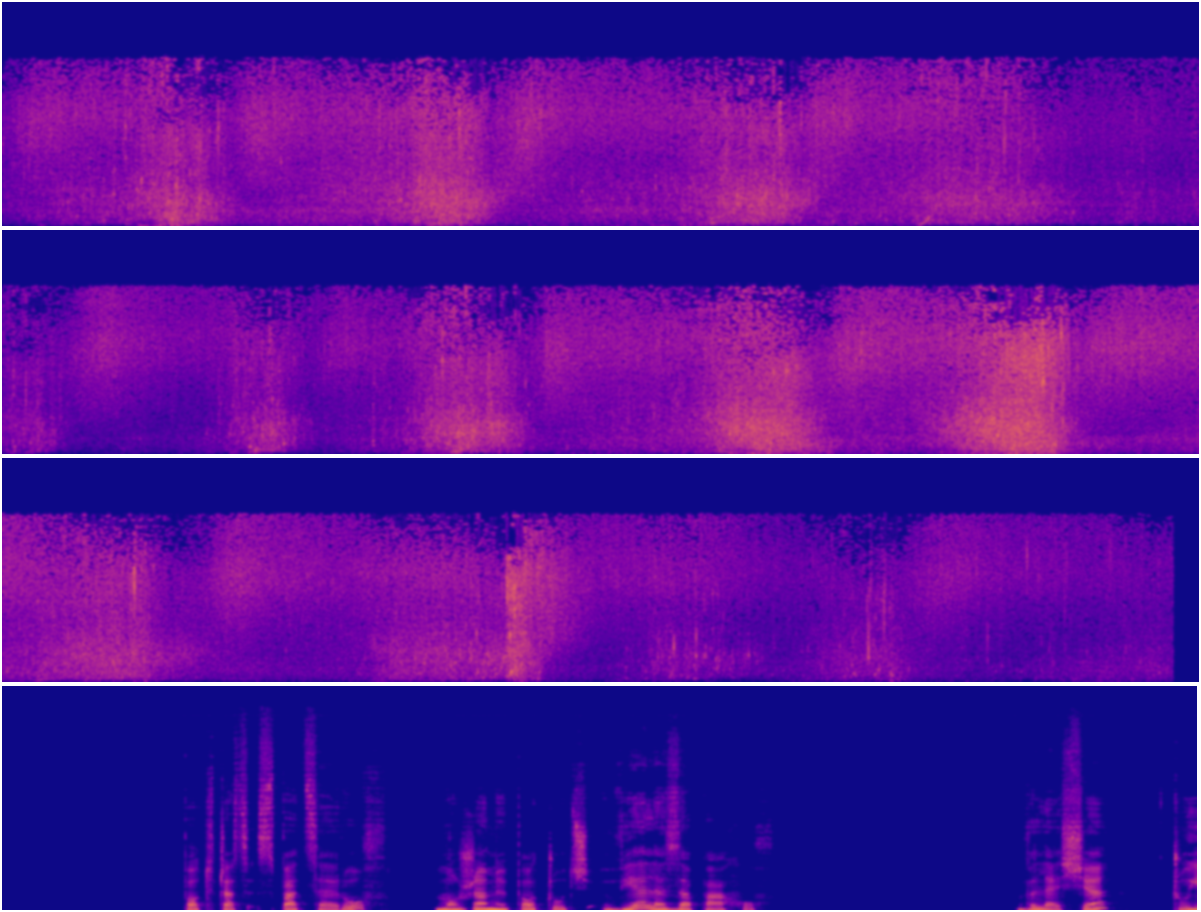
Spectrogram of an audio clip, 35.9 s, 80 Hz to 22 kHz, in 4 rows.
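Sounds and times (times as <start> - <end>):
ocean waves breaking on the shore: 0.0 - 26.8
speech: 28.3 - 32.7, 34.6 - 35.8.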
